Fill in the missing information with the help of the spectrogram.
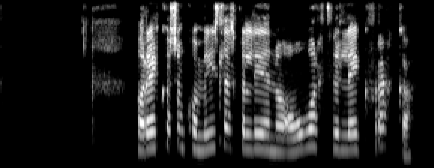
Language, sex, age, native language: Icelandic, female, 40-49, Icelandic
